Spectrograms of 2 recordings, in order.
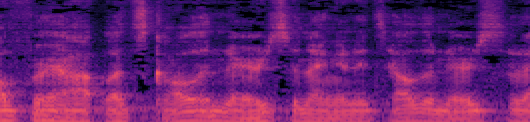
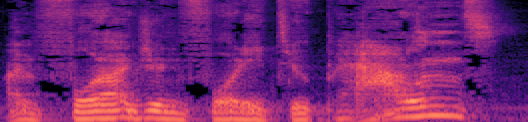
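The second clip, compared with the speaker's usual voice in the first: incredulous; 9 semitones higher, 9 dB louder, slower than usual. Real, not acted. Reading own weight on scale.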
